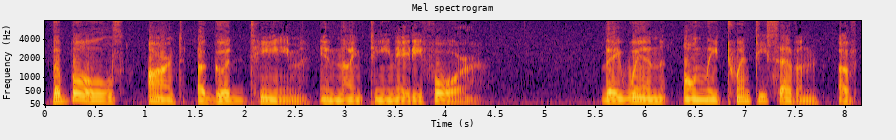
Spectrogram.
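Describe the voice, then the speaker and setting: Male narrator for a simplified audiobook: very unhurried, clearly articulated phrasing, lively intonation, dry close sound. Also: lowish voice, no echo. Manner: deliberate, carefully enunciated, short phrases with pauses.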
